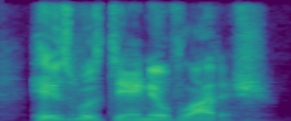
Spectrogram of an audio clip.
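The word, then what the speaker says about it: Vladař: Vladish is how he says it. That's how that's how you say it in Czech. Okay. Vladish.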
